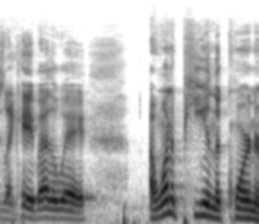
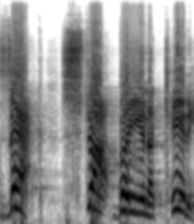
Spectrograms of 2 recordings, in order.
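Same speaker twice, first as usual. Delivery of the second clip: loud, very slow, drawn-out, high scolding yell; 10 semitones higher, 12 dB louder than usual. Retelling how a dad scolded his son in public: imitating a dad yelling. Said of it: "his dad would yell at him in public".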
